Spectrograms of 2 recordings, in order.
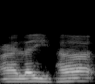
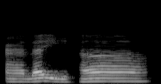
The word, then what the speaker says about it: عليها: Ya, di mana kata alaiha itu 2 harokat ya, mad tabi'i ya. Ya. Di wa inna laja'iluna ma 'alaiha. Nah, jadi dibacanya lebih panjang 2 harokat ya. Tadi sempat panjang, dibacanya pendek 'alaiha sa'idan juruza.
